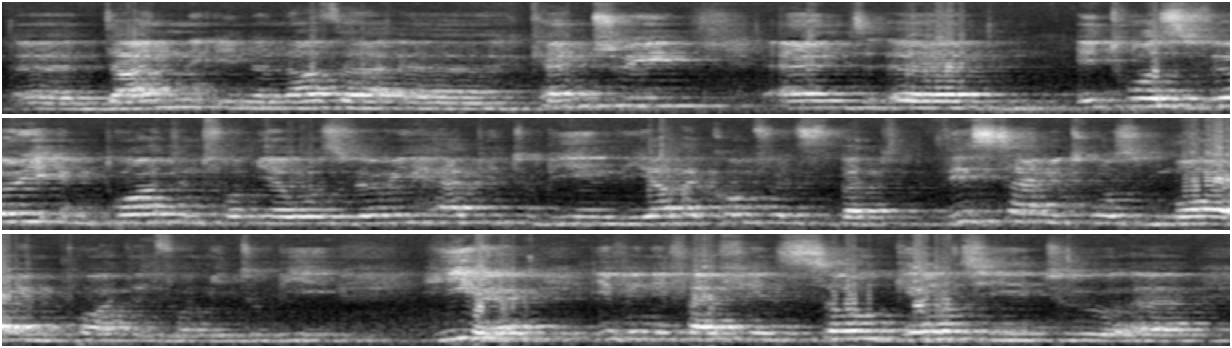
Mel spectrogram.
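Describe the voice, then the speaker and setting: A woman's voice: on the high side, moderate pace, hardly any pauses, mellow, slight background noise. A woman from Tunisia with a Tunisian accent, giving an improvised keynote speech, hesitant and thinking aloud with many fillers. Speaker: keynote speaker. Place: large conference hall. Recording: echoey hall from far off.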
